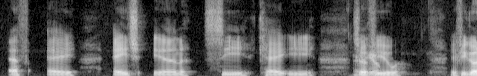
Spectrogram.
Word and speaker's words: Fahncke: because it's not spelled the way that it's pronounced. It's Fahncke.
